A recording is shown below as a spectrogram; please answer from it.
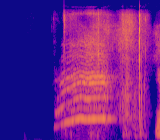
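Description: A single high-pitched, drawn-out vocal call lasting under a second, followed by a shorter, fainter one, picked up over a video call.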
